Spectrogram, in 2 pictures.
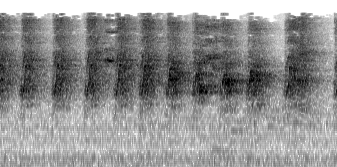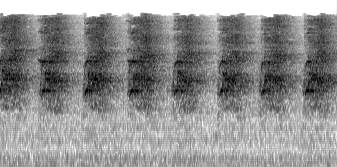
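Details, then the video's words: Male grey-cheeked bulbul 'beset' call: loud, coarse, buzzy notes repeated about twice a second, each swelling then cut off. "Cucak Jenggot Jantan Beset"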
